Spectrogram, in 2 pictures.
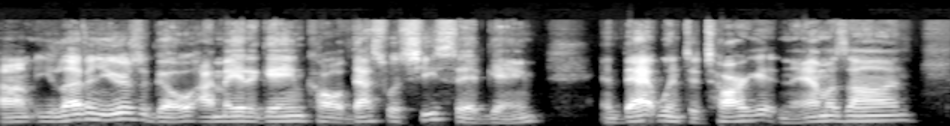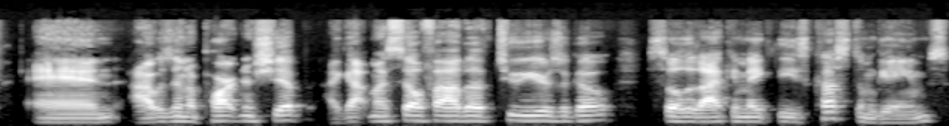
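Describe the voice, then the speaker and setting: Against a quiet background, a man in a normal speaking voice talks at a moderate pace and medium pitch, with ordinary pitch variation. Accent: American. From Ohio, US Midwest. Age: 60s. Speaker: card game designer. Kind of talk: interview.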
